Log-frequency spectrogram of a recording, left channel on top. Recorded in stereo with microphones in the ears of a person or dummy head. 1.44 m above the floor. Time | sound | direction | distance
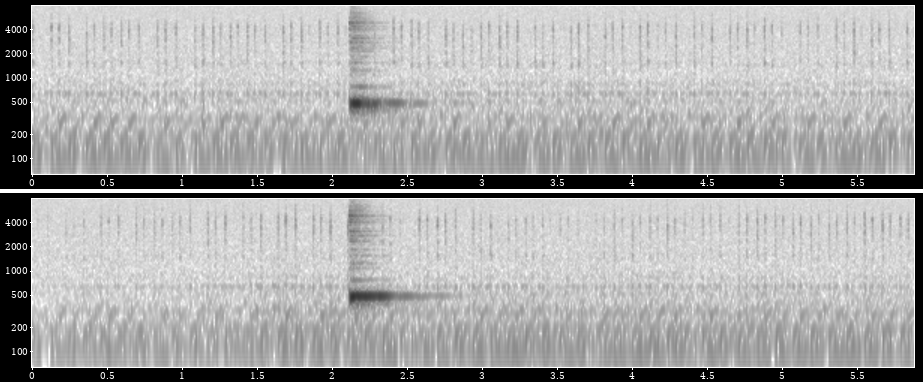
2.1 | a cowbell | 25° right (ahead or behind) | 1.4 m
